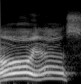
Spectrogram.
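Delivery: very loud, very high, booming put-on Irish accent. Imitating a Kansas kid interviewed after a win: put-on Irish accent. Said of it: "That was a pretty good "Oh".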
